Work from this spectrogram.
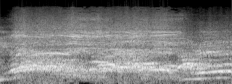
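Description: A crowd at a Bengali religious sermon gathering chants the slogan "Haydari" in unison, a loud sustained collective shout with rising voices that fills the whole moment.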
